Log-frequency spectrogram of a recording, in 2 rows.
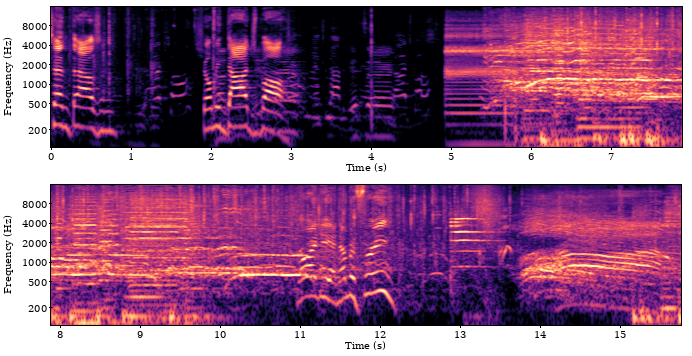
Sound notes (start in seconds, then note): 6.6 buzzer sounds; 8.3 cheering/applause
